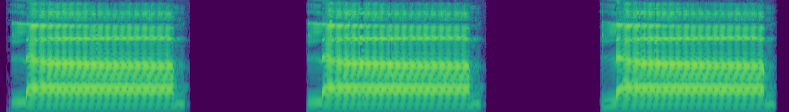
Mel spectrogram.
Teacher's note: لام کی ادائیگی میں زبان کے باریک کنارے کو اوپر والے دانتوں کے مسوڑوں سے لگا کر باریک آواز میں پڑھیں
